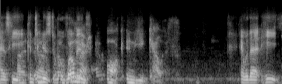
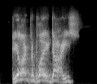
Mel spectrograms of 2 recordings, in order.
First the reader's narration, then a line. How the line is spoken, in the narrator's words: Ock kind of yells out and he says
